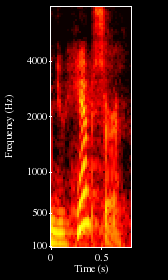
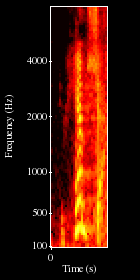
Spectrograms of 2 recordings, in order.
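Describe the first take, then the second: First: Said in the usual way. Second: New Hampshire sung out higher and louder with a rising tune; playful repeat. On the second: Acted. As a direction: toss off New Hampshire bright and high, rising at the end. Repeats place name playfully.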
